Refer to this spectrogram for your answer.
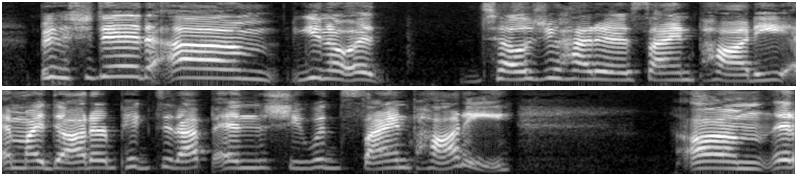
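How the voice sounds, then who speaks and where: A woman speaks at a fairly quick pace in a raised, projected voice with a high pitch and ordinary pitch variation. Her tone is animated, bright and sharp. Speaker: parenting vlogger, mother of three. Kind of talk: casual vlog talk to camera. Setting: handheld camera at home in the countryside. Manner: fast; animated, many fillers.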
